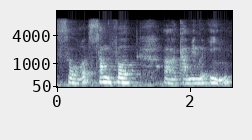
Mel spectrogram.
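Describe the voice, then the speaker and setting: The man speaks at a very slow pace with ordinary pitch variation. Audible room echo is present. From Japan. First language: Japanese. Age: 60s. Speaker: Zen teacher. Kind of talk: dharma talk. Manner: halting, with many fillers.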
